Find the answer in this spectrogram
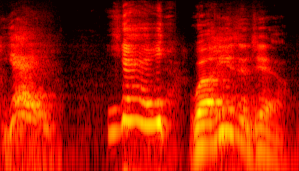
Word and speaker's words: Ye: It's Ye, pronounced Yay.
